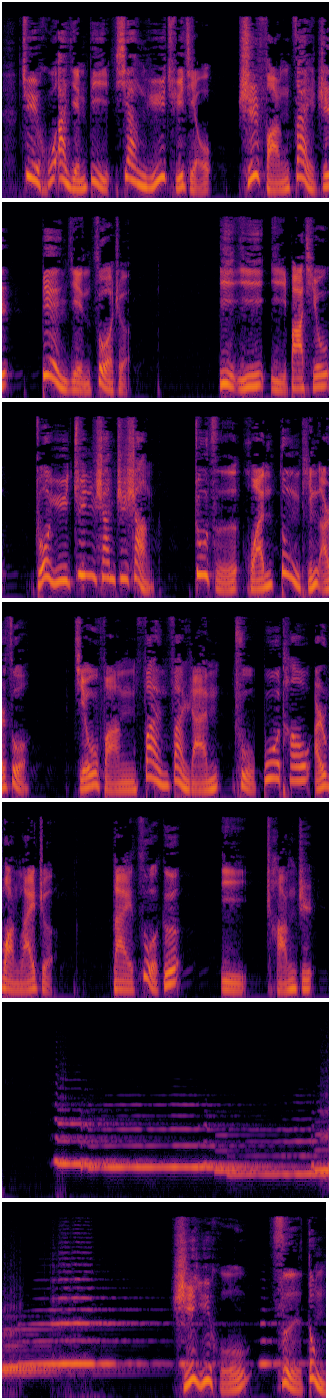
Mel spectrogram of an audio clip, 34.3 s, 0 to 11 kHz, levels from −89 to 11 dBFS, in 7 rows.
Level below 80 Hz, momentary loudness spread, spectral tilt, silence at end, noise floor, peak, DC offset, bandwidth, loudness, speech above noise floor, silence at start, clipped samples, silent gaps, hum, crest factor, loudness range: -52 dBFS; 12 LU; -5 dB/octave; 0 s; -78 dBFS; -8 dBFS; under 0.1%; 9.2 kHz; -26 LUFS; 53 dB; 0.3 s; under 0.1%; none; none; 20 dB; 8 LU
